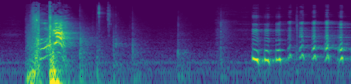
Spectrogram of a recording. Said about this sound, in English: Here, let me show you what the real punch is like.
